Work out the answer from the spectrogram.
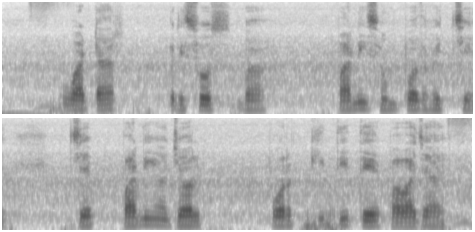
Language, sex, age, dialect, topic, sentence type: Bengali, female, 31-35, Jharkhandi, agriculture, statement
